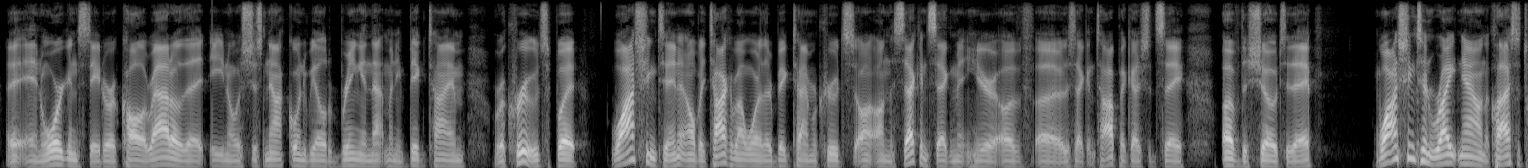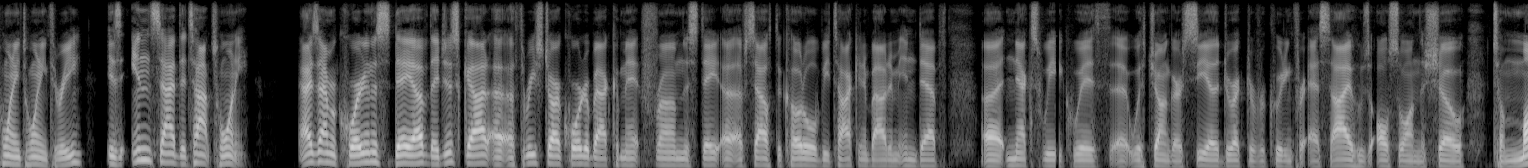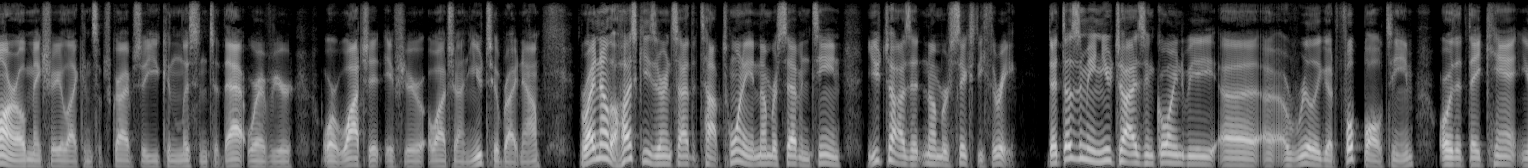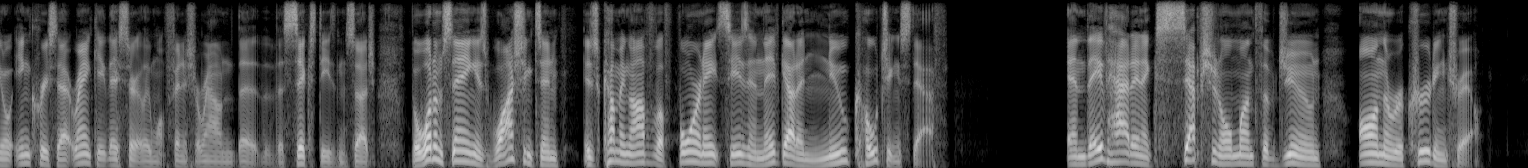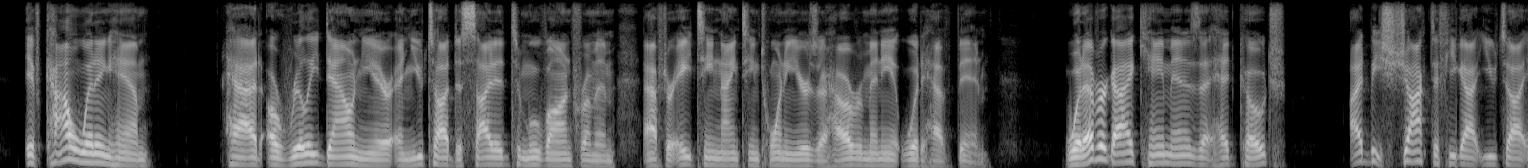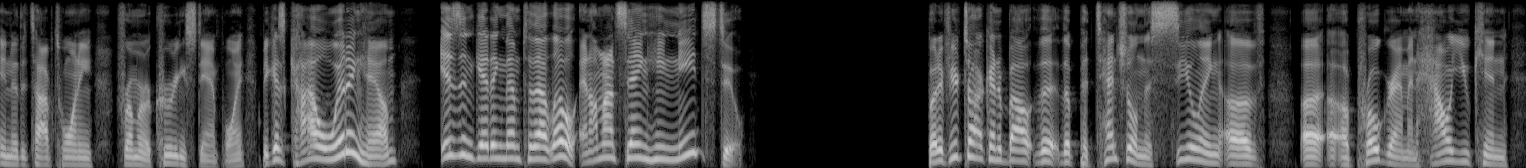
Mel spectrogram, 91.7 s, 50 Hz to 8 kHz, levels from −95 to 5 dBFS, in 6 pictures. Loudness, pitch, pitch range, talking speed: -23 LUFS, 125 Hz, 100-150 Hz, 205 wpm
